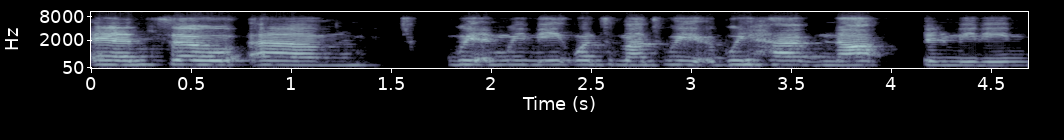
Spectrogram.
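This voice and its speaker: A woman talks with a West Coast accent. Her pace is moderate. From Oregon, Salem. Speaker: city community outreach staff. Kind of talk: community announcement.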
